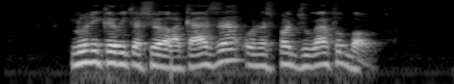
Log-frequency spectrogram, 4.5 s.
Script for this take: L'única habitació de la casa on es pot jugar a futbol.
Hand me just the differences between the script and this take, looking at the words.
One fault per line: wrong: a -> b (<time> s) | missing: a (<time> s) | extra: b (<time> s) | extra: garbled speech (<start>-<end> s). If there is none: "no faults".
no faults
